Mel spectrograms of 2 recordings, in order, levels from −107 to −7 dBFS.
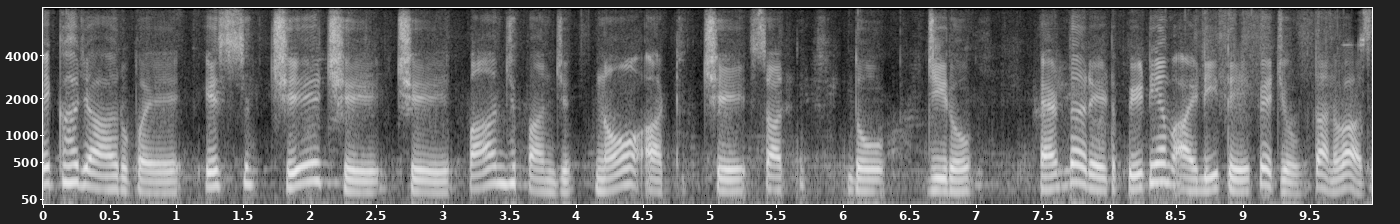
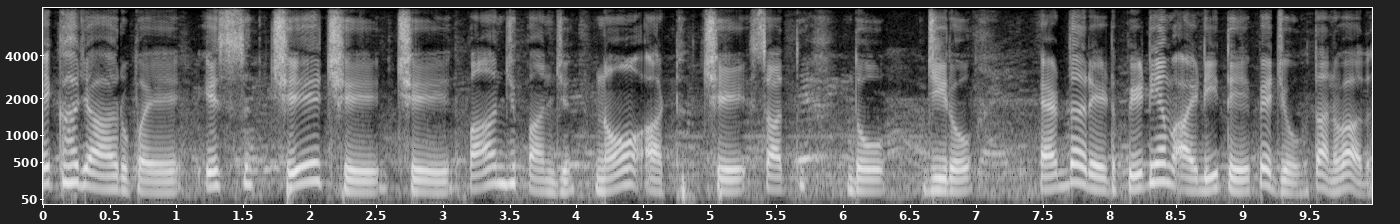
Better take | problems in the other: second | noise reduction (neural separator model SepFormer DNS4)

